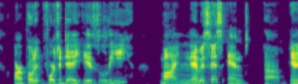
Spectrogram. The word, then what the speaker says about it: Lih: Uh, by the way, I I may have referred to my opponent, my nemesis here as Leia before. Um, but but their name, their username is actually pronounced Lee.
